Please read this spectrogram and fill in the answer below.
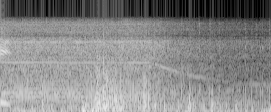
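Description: Small gas engine of a blower, used to clear snow off logs, running steadily at high speed, then its pitch drops away about a second in as it is throttled down.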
